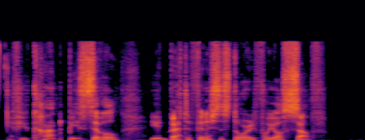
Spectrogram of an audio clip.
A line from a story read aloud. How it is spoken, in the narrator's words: the Dormouse sulkily remarked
